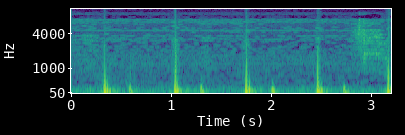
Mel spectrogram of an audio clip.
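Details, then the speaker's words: Normal heart sounds at the apex, heard with an electronic stethoscope and timed against the radial pulse: regular paired S1 and S2 near 85 a minute, with the first sound louder than the second. "I can hear your first heart sound and I can hear the second heart sound. The first heart sound should have a louder quality in this apical position."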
